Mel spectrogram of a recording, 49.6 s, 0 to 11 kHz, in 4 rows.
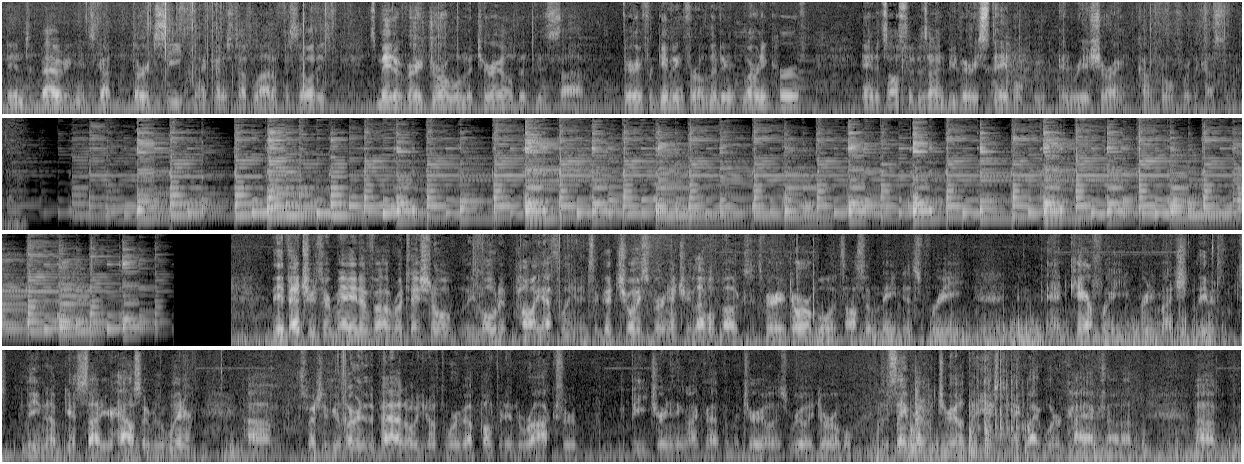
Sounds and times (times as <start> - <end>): Speech: 0.0 - 8.0, 8.6 - 12.4, 27.5 - 34.4, 35.2 - 48.5, 49.1 - 49.4
Music: 12.5 - 26.5.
